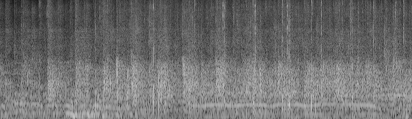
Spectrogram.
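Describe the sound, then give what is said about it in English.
Sustained audience applause, a dense steady patter of many hands clapping at even loudness throughout, with a faint murmur of crowd voices underneath. “Don't give them a hand.”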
